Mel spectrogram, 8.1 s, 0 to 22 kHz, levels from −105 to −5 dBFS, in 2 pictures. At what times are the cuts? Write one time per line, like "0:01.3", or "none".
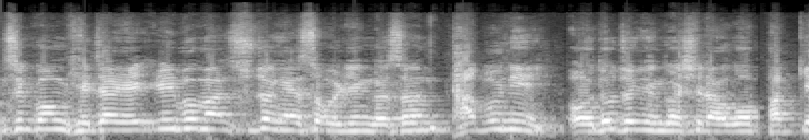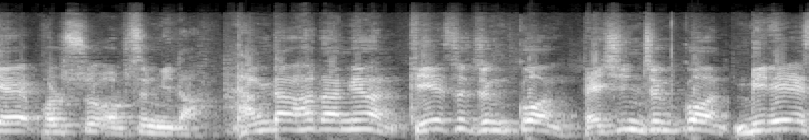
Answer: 0:03.8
